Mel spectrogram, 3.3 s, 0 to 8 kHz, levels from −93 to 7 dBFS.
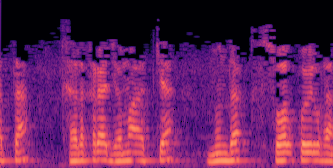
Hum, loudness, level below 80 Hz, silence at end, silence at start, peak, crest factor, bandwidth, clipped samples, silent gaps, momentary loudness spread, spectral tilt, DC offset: none; -21 LUFS; -52 dBFS; 0 s; 0 s; -2 dBFS; 18 dB; 5.2 kHz; under 0.1%; none; 7 LU; -12.5 dB/octave; under 0.1%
